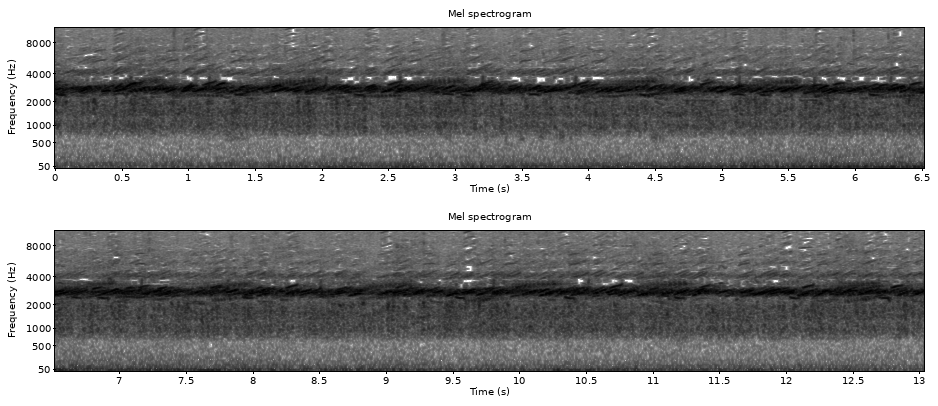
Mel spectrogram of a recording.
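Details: Evening frog chorus, a continuous high buzzing trill from many callers at once, accompanied by a more noticeable deep low rumble in the background.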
